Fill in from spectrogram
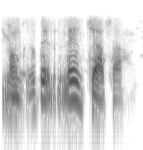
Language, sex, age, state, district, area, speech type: Santali, male, 45-60, West Bengal, Purulia, rural, conversation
